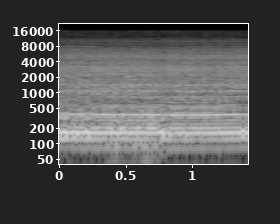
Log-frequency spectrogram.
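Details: Sniper 150 motorcycle free-revving just after fitting an aftermarket 4S1M TPS to replace the failed stock sensor, which had caused fuel-starved running: steady, even drone at raised revs, no misses, popping or rattle; healthy RPM response.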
